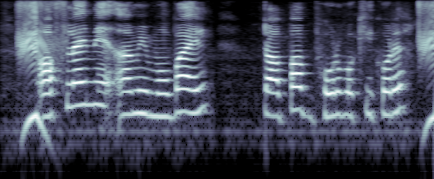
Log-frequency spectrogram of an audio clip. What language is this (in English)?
Bangla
